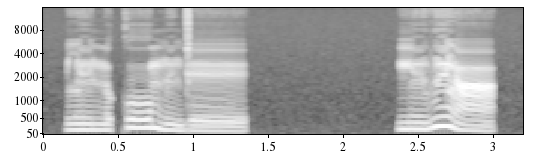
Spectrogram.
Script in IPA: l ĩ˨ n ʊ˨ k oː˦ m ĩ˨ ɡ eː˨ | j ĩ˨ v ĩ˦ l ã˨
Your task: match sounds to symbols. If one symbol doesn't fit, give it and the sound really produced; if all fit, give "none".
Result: none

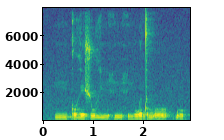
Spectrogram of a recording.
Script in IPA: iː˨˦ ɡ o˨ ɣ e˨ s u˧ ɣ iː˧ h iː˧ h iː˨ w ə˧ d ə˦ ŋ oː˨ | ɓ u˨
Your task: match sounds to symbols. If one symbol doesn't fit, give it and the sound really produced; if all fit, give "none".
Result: s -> ʃ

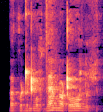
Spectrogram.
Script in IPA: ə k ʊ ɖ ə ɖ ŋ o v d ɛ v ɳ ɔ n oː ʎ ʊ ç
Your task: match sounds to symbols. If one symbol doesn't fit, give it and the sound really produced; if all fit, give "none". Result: n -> ʈ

